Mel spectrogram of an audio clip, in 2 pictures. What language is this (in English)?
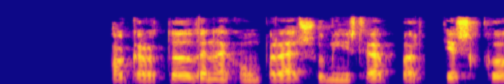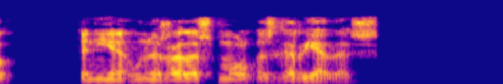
Catalan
